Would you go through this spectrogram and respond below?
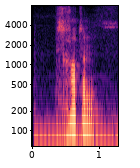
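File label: "schatten", Dutch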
